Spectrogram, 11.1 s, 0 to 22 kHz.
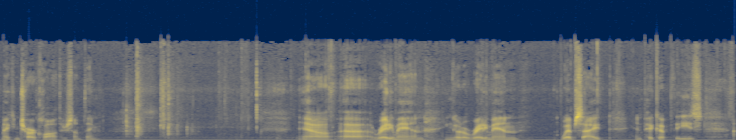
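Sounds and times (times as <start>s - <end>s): low electrical hum: 0.0s - 11.0s
small items clicking and tapping: 1.9s - 3.0s.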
